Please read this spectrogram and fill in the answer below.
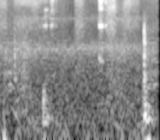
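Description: Near silence: faint room tone with a few soft scratchy rustles and a faint tick near the end.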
